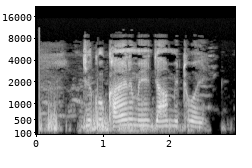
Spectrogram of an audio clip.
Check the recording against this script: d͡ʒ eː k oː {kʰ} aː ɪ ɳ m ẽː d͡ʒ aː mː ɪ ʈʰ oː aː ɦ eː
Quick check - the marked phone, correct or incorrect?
correct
